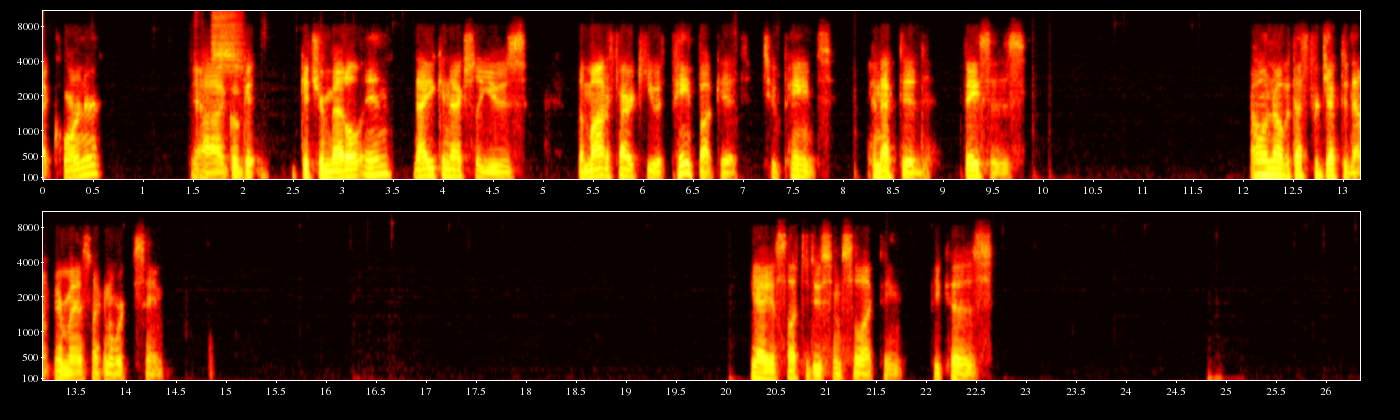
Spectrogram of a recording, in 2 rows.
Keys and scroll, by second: 20.0 b, 21.7 super+z, 22.8 super+z, 23.1 space, 24.8 b.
